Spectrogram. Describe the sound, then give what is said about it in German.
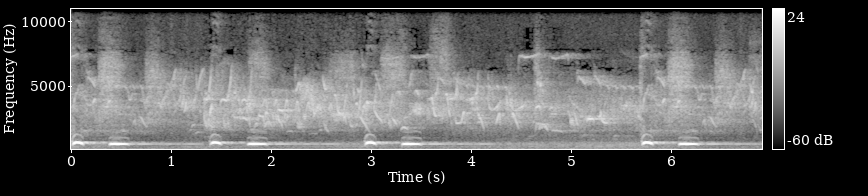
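A common cuckoo calls its two-note descending "cu-coo" several times at a steady pace, clear, over a busy background chorus of smaller birds twittering in the woods. “Letzte Woche die Nachtigall und jetzt schon wieder so ein sagenumwobener Vogel, der uns aus dem Wald ruft, kann man ja schon sagen.”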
